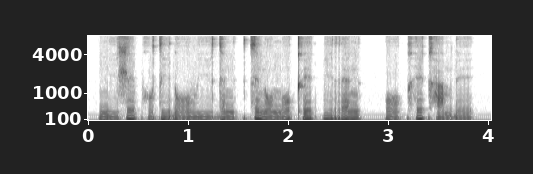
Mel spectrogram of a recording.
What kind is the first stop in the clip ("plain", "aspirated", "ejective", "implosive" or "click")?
aspirated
